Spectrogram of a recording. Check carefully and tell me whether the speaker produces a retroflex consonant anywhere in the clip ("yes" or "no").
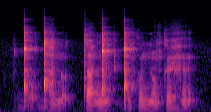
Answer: no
